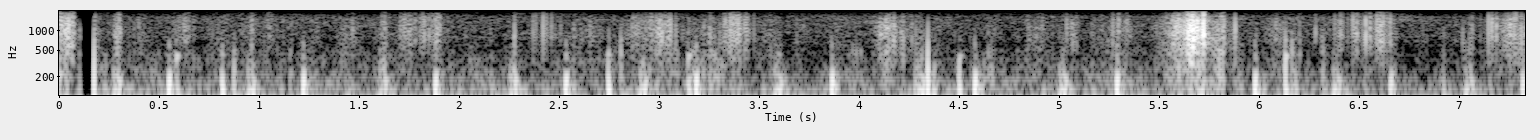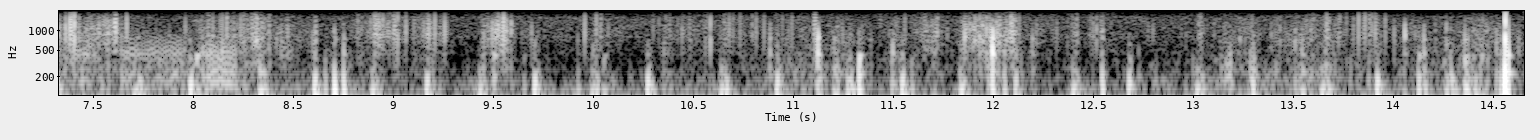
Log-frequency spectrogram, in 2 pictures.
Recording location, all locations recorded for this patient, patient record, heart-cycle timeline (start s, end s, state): tricuspid valve (TV)
pulmonary valve (PV)+tricuspid valve (TV)+mitral valve (MV)
#Age: Child
#Sex: Male
#Height: 121.0 cm
#Weight: 24.2 kg
#Pregnancy status: False
#Murmur: Absent
#Murmur locations: nan
#Most audible location: nan
#Systolic murmur timing: nan
#Systolic murmur shape: nan
#Systolic murmur grading: nan
#Systolic murmur pitch: nan
#Systolic murmur quality: nan
#Diastolic murmur timing: nan
#Diastolic murmur shape: nan
#Diastolic murmur grading: nan
#Diastolic murmur pitch: nan
#Diastolic murmur quality: nan
#Outcome: Normal
#Campaign: 2014 screening campaign
0.00	0.90	unannotated
0.90	1.04	S1
1.04	1.20	systole
1.20	1.30	S2
1.30	1.58	diastole
1.58	1.72	S1
1.72	1.86	systole
1.86	1.96	S2
1.96	2.24	diastole
2.24	2.36	S1
2.36	2.52	systole
2.52	2.60	S2
2.60	2.90	diastole
2.90	3.02	S1
3.02	3.16	systole
3.16	3.28	S2
3.28	3.56	diastole
3.56	3.70	S1
3.70	3.84	systole
3.84	3.94	S2
3.94	4.28	diastole
4.28	4.42	S1
4.42	4.56	systole
4.56	4.64	S2
4.64	4.98	diastole
4.98	5.10	S1
5.10	5.26	systole
5.26	5.38	S2
5.38	5.66	diastole
5.66	5.80	S1
5.80	5.96	systole
5.96	6.06	S2
6.06	6.36	diastole
6.36	6.48	S1
6.48	6.64	systole
6.64	6.74	S2
6.74	7.02	diastole
7.02	7.12	S1
7.12	7.30	systole
7.30	7.40	S2
7.40	7.68	diastole
7.68	7.80	S1
7.80	7.96	systole
7.96	8.08	S2
8.08	8.32	diastole
8.32	14.66	unannotated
